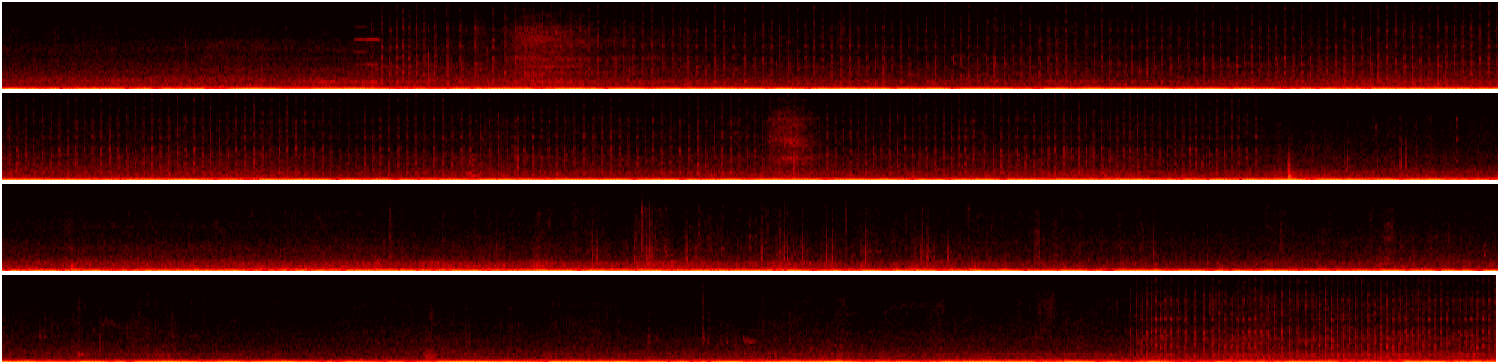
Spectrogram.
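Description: Steady low rumble of a bicycle ride picked up by a handlebar-mounted action camera: wind buffeting the unprotected microphone and the tyres rolling over a concrete path, with a faint click or two.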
